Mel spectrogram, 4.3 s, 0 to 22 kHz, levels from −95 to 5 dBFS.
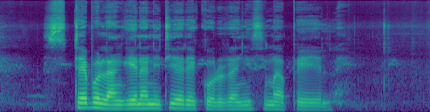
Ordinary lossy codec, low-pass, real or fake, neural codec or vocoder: none; none; real; none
